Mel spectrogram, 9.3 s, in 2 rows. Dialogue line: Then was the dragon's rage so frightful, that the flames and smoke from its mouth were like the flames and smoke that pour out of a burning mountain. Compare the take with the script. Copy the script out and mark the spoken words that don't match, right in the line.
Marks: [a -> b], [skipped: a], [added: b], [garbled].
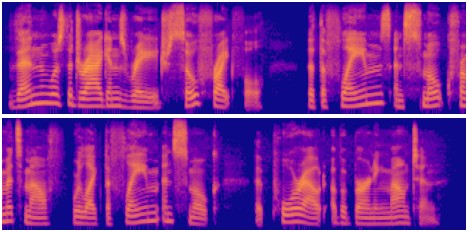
Then was the dragon's rage so frightful, that the flames and smoke from its mouth were like the [flames -> flame] and smoke that pour out of a burning mountain.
